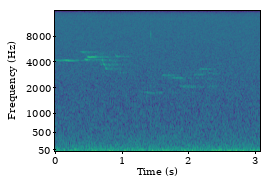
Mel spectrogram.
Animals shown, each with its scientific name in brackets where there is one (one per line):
Hermit Thrush (Catharus guttatus)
